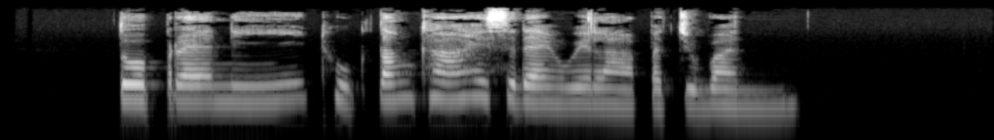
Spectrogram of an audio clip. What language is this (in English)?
Thai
